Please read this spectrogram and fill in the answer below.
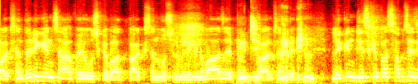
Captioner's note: clears throat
